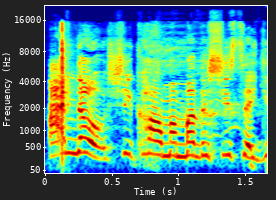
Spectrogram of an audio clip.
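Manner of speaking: usual speaking voice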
